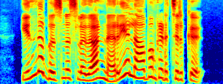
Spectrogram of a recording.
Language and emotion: Tamil, happy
